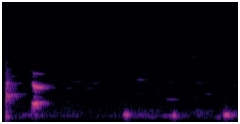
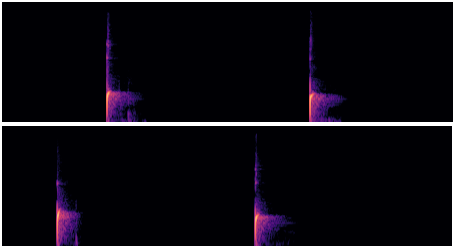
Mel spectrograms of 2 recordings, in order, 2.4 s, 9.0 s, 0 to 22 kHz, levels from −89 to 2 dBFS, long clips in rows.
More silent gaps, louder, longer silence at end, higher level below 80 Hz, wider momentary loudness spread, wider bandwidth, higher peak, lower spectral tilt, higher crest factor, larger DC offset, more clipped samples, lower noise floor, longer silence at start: second, none vs 1.47-3.07 s, 3.47-5.06 s, 5.33-7.04 s; second, -47 LUFS vs -25 LUFS; second, 0 s vs 1.95 s; second, -84 dBFS vs -68 dBFS; first, 18 LU vs 2 LU; second, 5 kHz vs 10.5 kHz; second, -26 dBFS vs -4 dBFS; first, -7.5 dB/octave vs -6 dB/octave; second, 24 dB vs 30 dB; neither; neither; second, -78 dBFS vs under -90 dBFS; second, 0.05 s vs 1.05 s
